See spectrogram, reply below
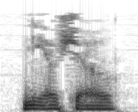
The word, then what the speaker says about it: Neosho: And they've got some shows this weekend, February 8th and 9th, Neo Show, Missouri. N-E-O S-H-O, pronounced Neosho, Missouri.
